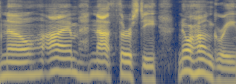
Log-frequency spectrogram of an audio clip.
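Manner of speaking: usual speaking voice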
